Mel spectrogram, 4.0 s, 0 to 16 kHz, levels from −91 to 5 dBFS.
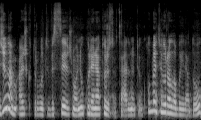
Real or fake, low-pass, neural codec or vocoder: real; 14.4 kHz; none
